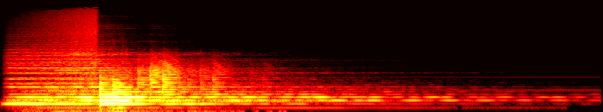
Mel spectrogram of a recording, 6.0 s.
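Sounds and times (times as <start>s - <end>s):
transition sound: 0.0s - 3.1s.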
